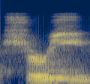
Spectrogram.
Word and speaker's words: Shirin: Yeah, it's the second half, Shireen.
